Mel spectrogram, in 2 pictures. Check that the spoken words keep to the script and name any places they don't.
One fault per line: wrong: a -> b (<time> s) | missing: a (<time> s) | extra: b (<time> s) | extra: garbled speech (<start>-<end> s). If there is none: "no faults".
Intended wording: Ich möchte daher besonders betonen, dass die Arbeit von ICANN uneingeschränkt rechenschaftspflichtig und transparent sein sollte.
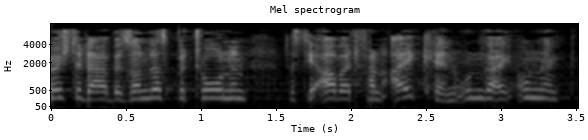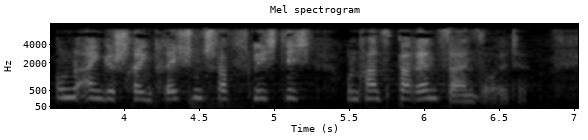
no faults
